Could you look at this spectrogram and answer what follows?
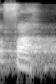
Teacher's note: और यहाँ पर तो है वक्फ़ मुतलक की अलामत, यहाँ पर वक्फ़ करेंगे तो ये गोलता हाय साकिना बन जाएगी, तो फ़ह हो जाएगा। फ़ह, फ़तिन नहीं पढ़ेंगे, फ़ह।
